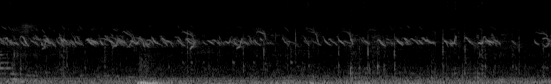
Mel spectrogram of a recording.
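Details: Baby chicks peeping in a dense, overlapping chorus of short high chirps, many birds calling at once without pause; a low rumbling background hum runs underneath throughout.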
